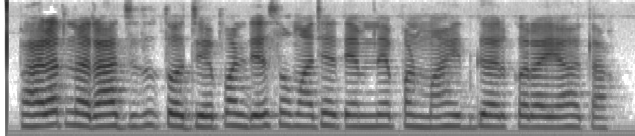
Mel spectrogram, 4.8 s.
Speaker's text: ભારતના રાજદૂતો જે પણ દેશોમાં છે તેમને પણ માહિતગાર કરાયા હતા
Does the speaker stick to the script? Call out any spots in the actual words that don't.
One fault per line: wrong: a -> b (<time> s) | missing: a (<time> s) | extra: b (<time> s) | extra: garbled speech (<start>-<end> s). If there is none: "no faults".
no faults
